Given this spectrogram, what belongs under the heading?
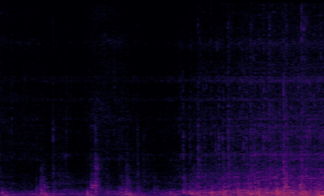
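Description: A Brother embroidery machine runs a triple stitch around the seam of a fabric coaster, a close rapid mechanical whirring and needle chatter that grows a little louder and busier toward the end.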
